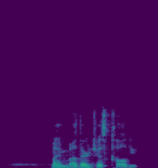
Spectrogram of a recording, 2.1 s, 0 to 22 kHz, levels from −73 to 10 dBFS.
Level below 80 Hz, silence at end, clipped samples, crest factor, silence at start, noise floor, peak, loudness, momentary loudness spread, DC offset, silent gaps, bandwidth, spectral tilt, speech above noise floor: -72 dBFS; 0.3 s; under 0.1%; 18 dB; 0.7 s; -59 dBFS; -14 dBFS; -30 LUFS; 7 LU; under 0.1%; none; 8.2 kHz; -5 dB/octave; 30 dB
